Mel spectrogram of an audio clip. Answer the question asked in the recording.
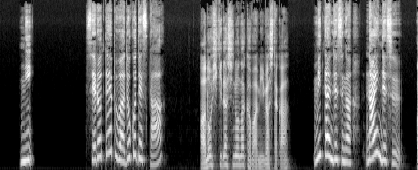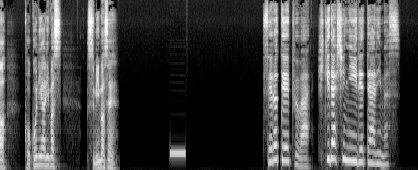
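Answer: ×(正しくない)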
